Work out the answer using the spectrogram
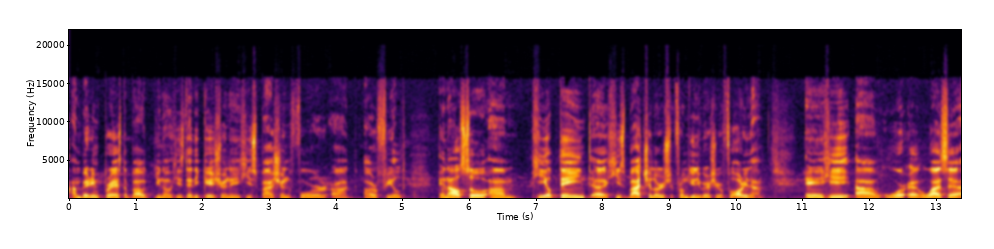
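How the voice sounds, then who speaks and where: A man introducing his graduate students in a ceremony speech, halting with many fillers and restarts. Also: fairly low pitch, a little hiss or hum.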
